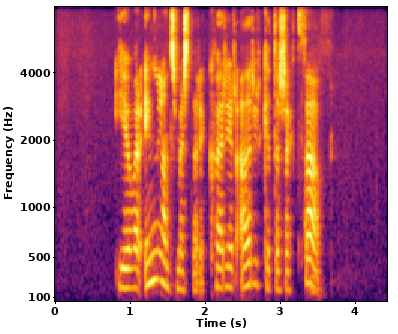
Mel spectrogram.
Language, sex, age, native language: Icelandic, female, 30-39, Icelandic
